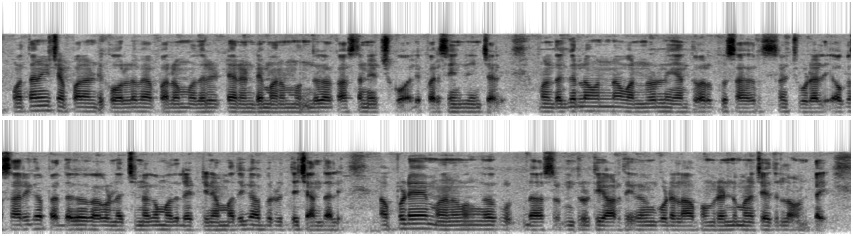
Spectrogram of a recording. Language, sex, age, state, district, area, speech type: Telugu, male, 18-30, Andhra Pradesh, Krishna, urban, spontaneous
